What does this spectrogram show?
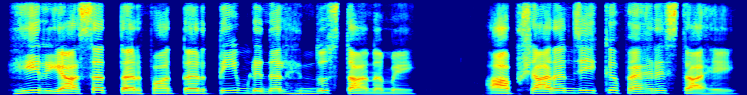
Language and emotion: Sindhi, neutral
